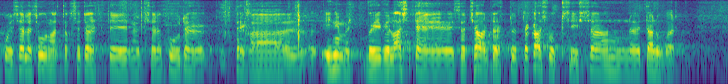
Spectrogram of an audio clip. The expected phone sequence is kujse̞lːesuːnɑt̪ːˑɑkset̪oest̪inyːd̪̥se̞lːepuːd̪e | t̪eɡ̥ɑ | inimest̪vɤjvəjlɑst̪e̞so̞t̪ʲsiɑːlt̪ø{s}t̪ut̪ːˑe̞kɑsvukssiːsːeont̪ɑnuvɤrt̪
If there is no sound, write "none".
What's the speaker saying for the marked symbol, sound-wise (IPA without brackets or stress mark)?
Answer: h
